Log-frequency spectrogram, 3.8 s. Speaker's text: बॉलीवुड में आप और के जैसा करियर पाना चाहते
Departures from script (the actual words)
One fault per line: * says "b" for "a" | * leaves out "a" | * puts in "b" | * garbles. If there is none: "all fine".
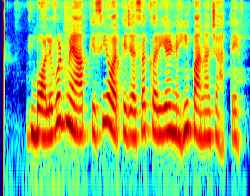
* puts in "किसी"
* puts in "नहीं"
